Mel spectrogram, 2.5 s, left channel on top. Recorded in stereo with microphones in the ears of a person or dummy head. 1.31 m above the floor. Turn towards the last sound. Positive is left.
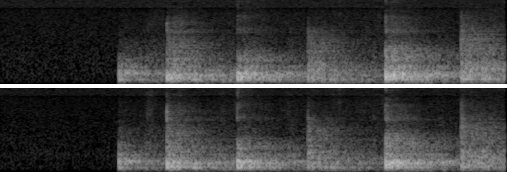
turn(degrees=0)  # may be behind; listen again after turning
